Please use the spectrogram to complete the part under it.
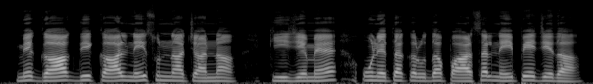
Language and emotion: Dogri, fearful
